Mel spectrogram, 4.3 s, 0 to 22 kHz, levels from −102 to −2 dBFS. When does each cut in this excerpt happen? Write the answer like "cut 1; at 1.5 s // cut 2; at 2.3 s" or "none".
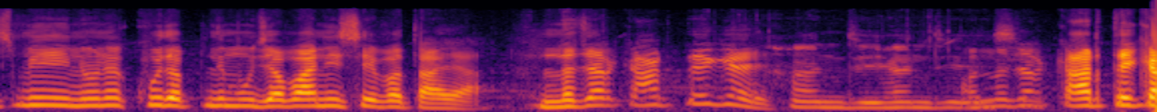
cut 1; at 1.9 s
